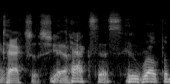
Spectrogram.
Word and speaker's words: Metaxas: Metaxas, yeah.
